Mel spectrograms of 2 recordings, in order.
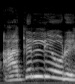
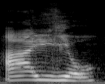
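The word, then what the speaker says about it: aglio: 알리오 올리오, 알리오, 아글리오를 읽으시면 안 되고요. 마늘이 알리오. 저도 잘 안 되는 발음인데 사실은 아글이 아니고 알리오, and 올리오.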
